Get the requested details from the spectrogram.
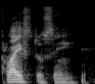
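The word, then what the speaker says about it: Pleistocene: Sage, for the record, the word is pronounced pletosine.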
